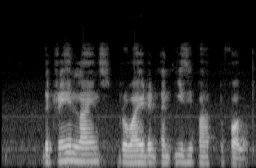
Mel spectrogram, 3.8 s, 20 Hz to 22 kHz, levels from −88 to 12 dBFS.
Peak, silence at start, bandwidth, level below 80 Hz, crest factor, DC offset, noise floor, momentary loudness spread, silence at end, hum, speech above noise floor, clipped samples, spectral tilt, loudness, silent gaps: 0 dBFS; 0.65 s; 8.2 kHz; -58 dBFS; 18 dB; under 0.1%; -51 dBFS; 11 LU; 0.15 s; none; 33 dB; under 0.1%; -7 dB/octave; -19 LUFS; none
